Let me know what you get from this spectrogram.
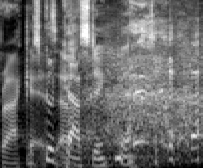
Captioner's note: laughter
